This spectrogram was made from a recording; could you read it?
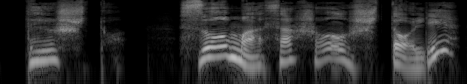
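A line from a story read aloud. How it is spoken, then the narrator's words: Angry hiss. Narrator (Russian): зашипел на него Баба-Яга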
